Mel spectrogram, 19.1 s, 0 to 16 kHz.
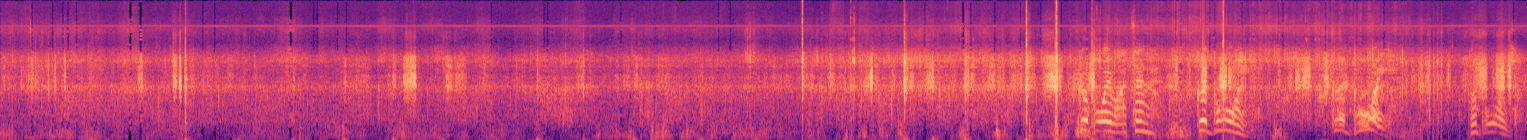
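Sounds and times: footsteps through dry grass: 0:00.0 - 0:19.0.

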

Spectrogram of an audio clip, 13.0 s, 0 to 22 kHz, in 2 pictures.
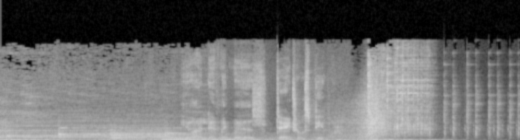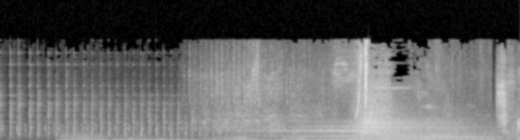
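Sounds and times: fast mechanical clicks: 0:04.8 - 0:09.8
deep rumble: 0:07.2 - 0:12.8.

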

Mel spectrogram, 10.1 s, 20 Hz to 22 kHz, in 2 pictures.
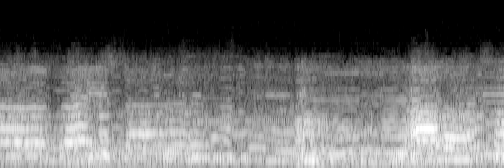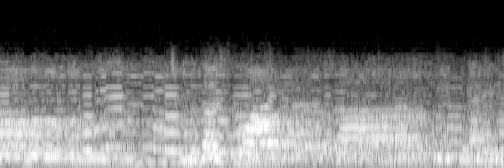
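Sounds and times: fiddle playing: 0:00.0 - 0:10.0
acoustic guitar accompaniment: 0:02.8 - 0:10.0.

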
